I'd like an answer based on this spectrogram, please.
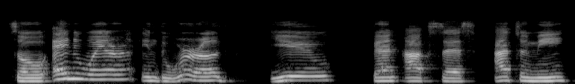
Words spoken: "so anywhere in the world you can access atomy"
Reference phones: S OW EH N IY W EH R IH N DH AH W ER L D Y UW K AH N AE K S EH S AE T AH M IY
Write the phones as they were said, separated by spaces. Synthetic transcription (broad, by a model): S OW EH N IY W EH R IH N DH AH W ER L D Y UW K AH N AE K S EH S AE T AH M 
